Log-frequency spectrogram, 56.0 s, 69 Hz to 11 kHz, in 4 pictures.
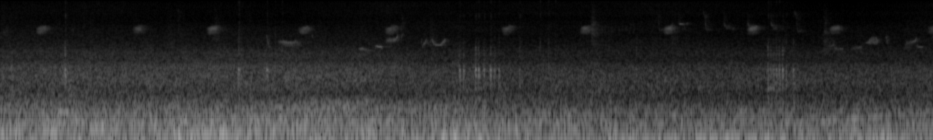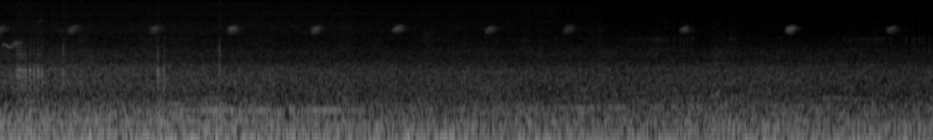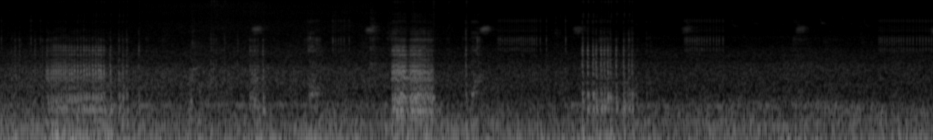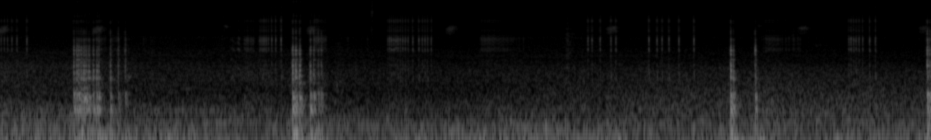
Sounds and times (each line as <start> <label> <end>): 0.0 Creaking tree in wind 55.9
0.0 wind blowing through the tree top 55.9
